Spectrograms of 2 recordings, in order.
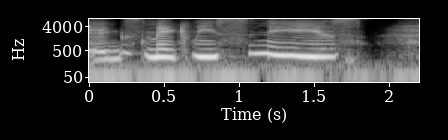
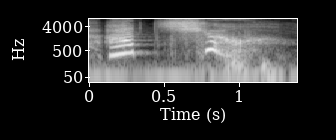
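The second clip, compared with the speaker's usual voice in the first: big sudden sneeze; loud sneeze; 8 semitones higher, 11 dB louder than usual. Acted. Character sneezes.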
